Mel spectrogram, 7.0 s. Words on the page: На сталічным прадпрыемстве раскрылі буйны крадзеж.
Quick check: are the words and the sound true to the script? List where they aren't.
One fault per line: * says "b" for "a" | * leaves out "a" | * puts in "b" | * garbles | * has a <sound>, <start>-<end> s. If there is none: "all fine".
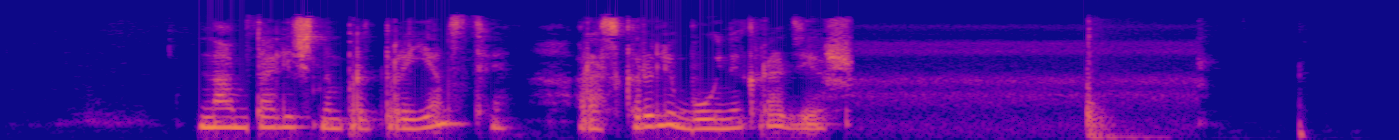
* has a thud, 5.4-5.9 s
